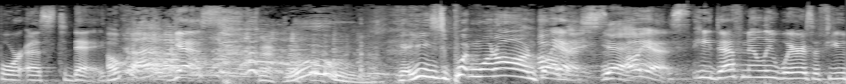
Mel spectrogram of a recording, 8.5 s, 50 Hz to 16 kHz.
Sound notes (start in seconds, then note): 1.2 laughter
